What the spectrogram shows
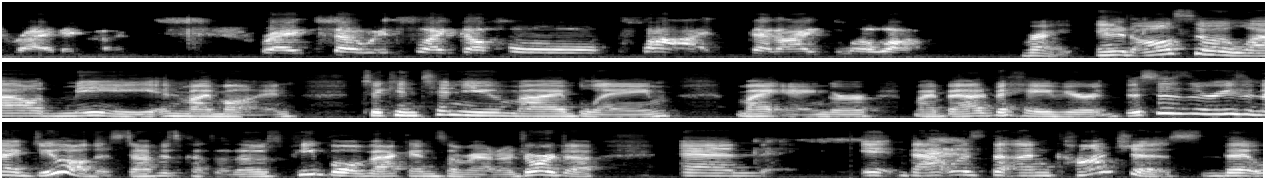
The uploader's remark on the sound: Yes, it's a little scratchy - but I have a full disclosure on this one.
